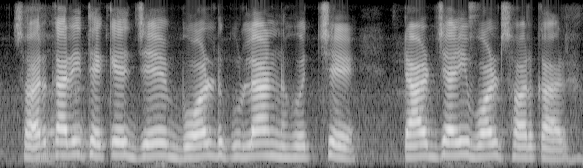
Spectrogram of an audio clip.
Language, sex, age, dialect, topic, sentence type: Bengali, male, 18-24, Jharkhandi, banking, statement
